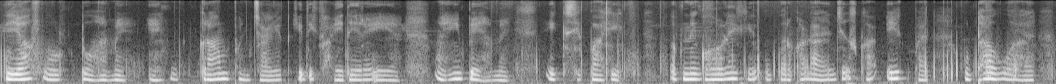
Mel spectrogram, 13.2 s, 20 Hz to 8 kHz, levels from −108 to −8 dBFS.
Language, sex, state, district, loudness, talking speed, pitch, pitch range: Hindi, female, Uttar Pradesh, Etah, -21 LUFS, 125 wpm, 185 Hz, 170-200 Hz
